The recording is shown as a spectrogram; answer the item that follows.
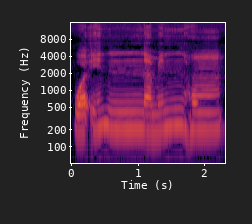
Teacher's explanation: نون ساکن کے بعد ہا اظہار کر رہے ہیں یہاں پہ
